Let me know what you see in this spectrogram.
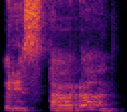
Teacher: O is not stressed, so pronounce it as A.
